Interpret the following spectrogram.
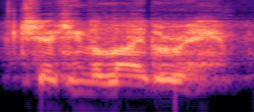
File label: checking library, radio; SAS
